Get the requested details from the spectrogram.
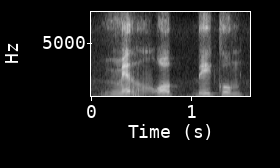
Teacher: نون ساکن کے بعد را آ رہی ہے، یہاں پہ ادغام بلا غنہ ہوگا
